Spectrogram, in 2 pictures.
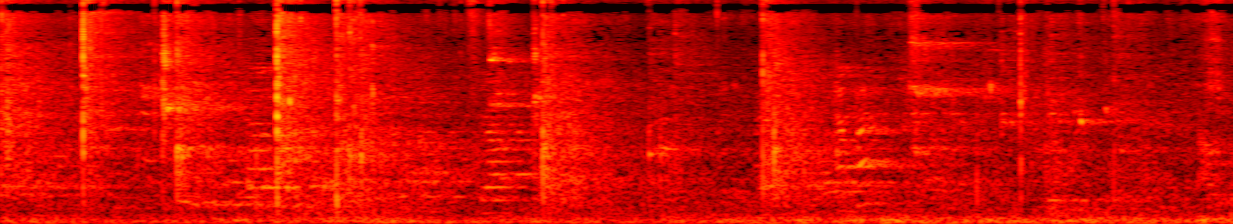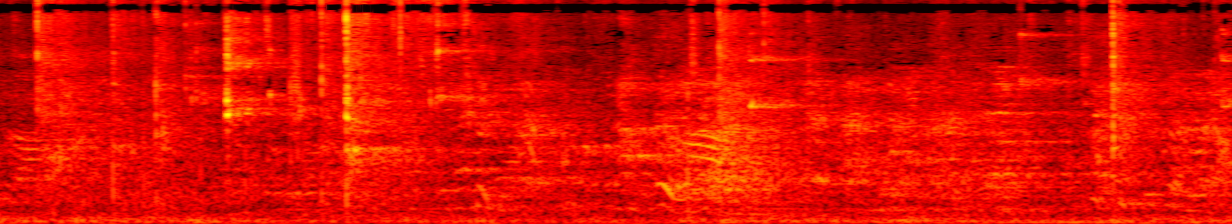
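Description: Badminton rally: shuttlecocks struck by rackets in sharp cracks at irregular intervals, with short squeaks of shoes on the court floor. Voices and a steady low hum fill the large, echoing sports hall behind them.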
